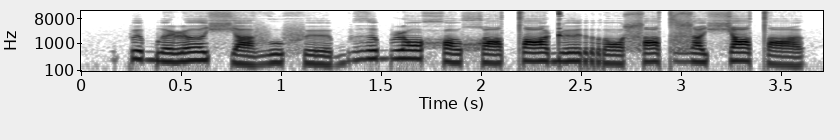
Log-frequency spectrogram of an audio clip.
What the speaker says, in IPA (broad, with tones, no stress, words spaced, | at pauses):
pʏ˦bɘ˨ɭəː˦ ça˩vu˨fʏː˩bʱɘ˥b ɭɔ˥xɒ˨χʷæ˨ tˤəː˦ɖʏː˦ rɔ˨ɬəː˦tˤɮɘ˦ çæ˦tˤəː˩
